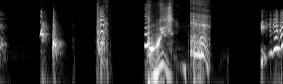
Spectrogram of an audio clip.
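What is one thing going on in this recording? Cartoon creatures chatter in high, squeaky voices.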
